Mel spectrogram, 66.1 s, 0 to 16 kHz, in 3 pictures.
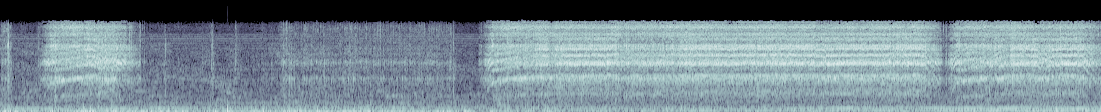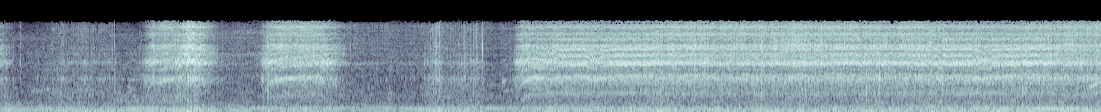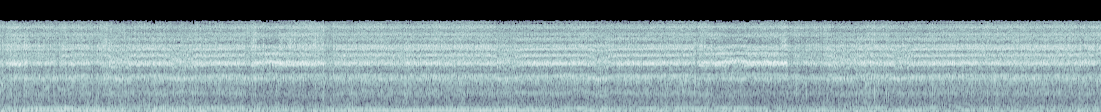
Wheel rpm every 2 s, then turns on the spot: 70, 40, 0, 20, 20, 150, 160, 160, 160, 110, 140, 10, 50, 40, 50, 20, 120, 160, 160, 160, 160, 160, 160, 160, 160, 160, 160, 160, 160, 160, 160, 160, 160.
2-4 6-8 22-24 30-32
